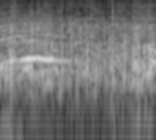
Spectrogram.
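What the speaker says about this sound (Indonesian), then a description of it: "Tepuk tangan untuk perempuan" Audience at a Sundanese comic sermon claps for the women, a short burst of dense, steady applause with voices and a little cheering mixed through it.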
